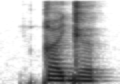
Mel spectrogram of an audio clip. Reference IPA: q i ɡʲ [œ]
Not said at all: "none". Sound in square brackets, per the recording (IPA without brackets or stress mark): ə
